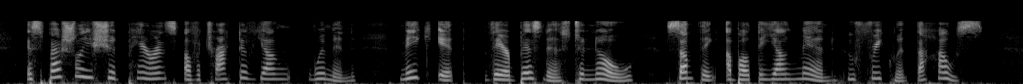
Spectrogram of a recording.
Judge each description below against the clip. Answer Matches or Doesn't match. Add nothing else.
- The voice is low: Doesn't match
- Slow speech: Matches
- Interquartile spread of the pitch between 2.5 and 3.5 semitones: Doesn't match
